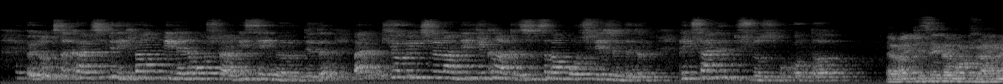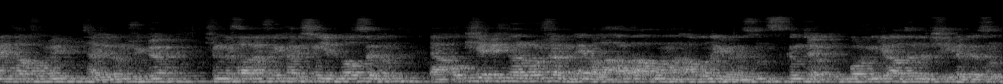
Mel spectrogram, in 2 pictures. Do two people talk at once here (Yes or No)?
No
